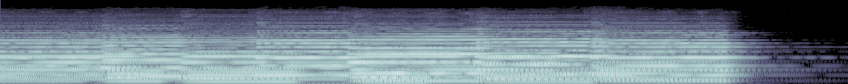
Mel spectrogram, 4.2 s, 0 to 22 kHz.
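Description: Roland RP102 digital piano sounding an organ voice: a short run of held chords, each changing within about half a second, that stop cleanly a little before the end.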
